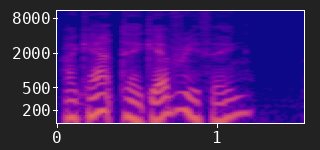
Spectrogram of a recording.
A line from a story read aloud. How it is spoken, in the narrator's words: I said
